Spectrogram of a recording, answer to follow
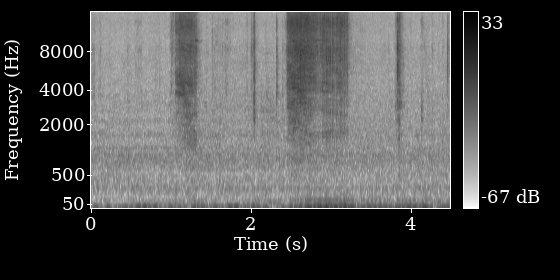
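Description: Cardboard boxes and packing being handled: two rasping scrapes, a short one about a second in and a longer, louder one about two and a half seconds in, then a sharp click near the end, over a steady low street rumble.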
